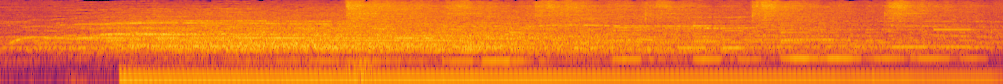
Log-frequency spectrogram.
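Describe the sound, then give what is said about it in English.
A large crowd of young people screams and whoops loudly and continuously at a singer's call, while a steady low hum or bass drone runs underneath. “I want all the young people to scream at me.”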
